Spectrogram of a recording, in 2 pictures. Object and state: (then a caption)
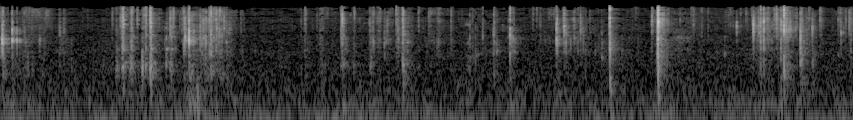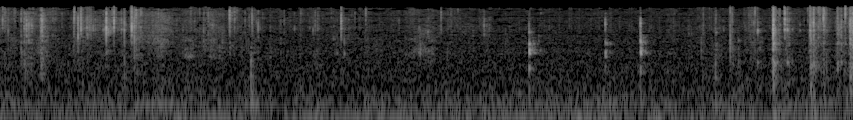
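Soap bar being carved. A utility knife blade shaves chunks off a solid oval pink soap bar held in the palm. The result is a quiet series of crisp, bright scraping and crunching cuts with very little low end, each dying away almost instantly. One sharper, louder snap stands out near the middle.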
